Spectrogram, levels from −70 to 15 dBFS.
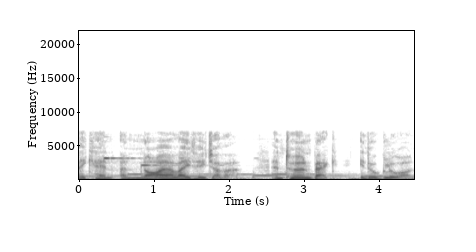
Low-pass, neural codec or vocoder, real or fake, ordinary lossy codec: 7.2 kHz; none; real; Opus, 64 kbps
